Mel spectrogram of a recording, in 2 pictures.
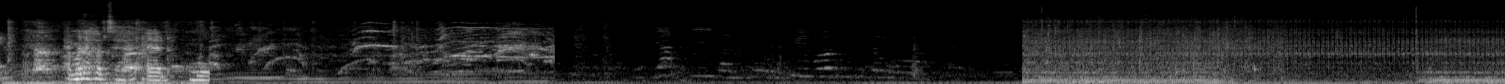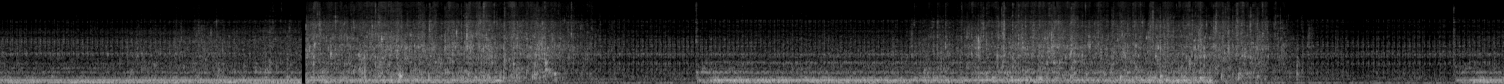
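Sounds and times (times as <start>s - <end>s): washing machine motor humming: 0.0s - 5.6s, 10.2s - 30.0s
water churning: 10.2s - 13.3s, 14.2s - 30.0s.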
